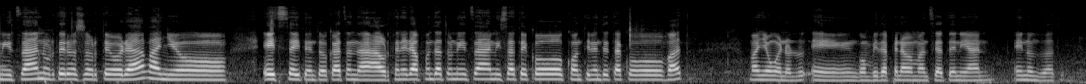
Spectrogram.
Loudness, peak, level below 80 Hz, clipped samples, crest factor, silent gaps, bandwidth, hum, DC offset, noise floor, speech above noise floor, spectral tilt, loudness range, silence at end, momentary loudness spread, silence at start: -17 LUFS; 0 dBFS; -58 dBFS; under 0.1%; 18 dB; none; 16 kHz; none; under 0.1%; -46 dBFS; 29 dB; -5 dB/octave; 5 LU; 0.15 s; 9 LU; 0 s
